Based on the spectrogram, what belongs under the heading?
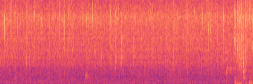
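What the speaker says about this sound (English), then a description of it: "Add a little bit of more olive oil, and I'm going to bring in the potatoes." Red potatoes frying in olive oil, a steady close sizzle with light crackle that swells louder near the end as more pieces hit the pan.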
